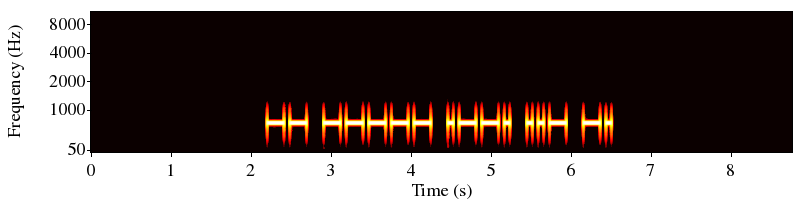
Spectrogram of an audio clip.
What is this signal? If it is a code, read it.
Morse code, heard as a keyed tone, about 17 wpm, 700 Hz. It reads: M0PUN
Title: DXCC-100 Call Signs - 5 Characters - Repeated 2x - 17wpm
